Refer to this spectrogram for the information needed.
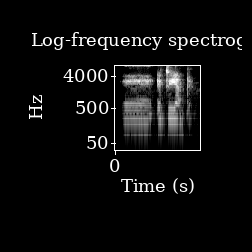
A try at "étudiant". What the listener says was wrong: Étudiant. No se pronuncia la S. Ni la T tampoco. Étudiant. La T me la pronuncia si es femenino, ¿ya? Pero no es masculino.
